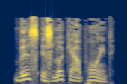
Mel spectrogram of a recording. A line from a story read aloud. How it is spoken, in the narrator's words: said Nob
